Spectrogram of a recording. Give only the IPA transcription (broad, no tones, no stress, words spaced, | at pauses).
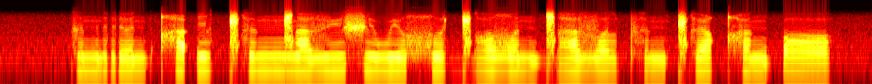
kənrɵn qʰəʔilǁʰɵŋ ŋ͡ǁavy ʃywy χʷə ɡ͡ǁɔ ʁʷanɡ͡ǁa vɔlpʰɵŋǁʰɵ qʰuŋʔɔ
